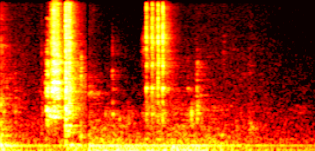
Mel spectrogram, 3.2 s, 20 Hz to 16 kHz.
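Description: Spring-loaded viewfinder hood of a Lubitel-166B medium-format twin-lens camera snapping open: two quick, close mechanical clicks, then a softer rattle, heard alone.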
